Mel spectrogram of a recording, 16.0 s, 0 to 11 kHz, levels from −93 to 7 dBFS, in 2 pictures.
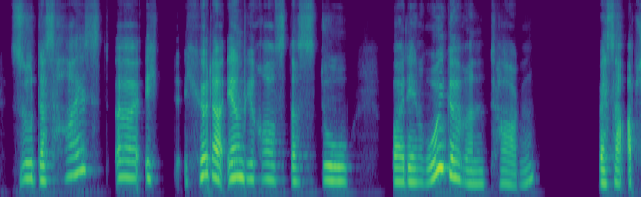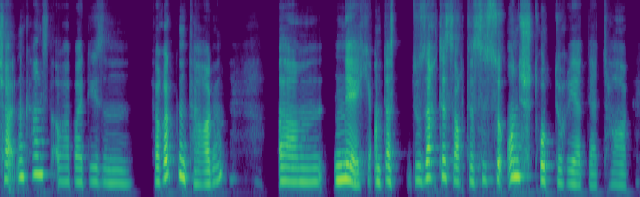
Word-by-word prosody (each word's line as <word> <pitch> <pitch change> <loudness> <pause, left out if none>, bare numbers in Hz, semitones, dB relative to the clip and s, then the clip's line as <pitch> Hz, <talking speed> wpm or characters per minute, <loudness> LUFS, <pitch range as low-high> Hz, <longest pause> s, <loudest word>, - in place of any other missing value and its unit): So, 225 +2 -2
das 210 0 -3
heißt, 320 +7 -3
äh, 245 0 0
ich 230 -1 -5 0.3
ich - - -17
höre 270 +2 +6
da 235 -5 +6
irgendwie 235 -1 +4
raus, 215 -1 -7
dass 195 0 -7
du 195 -2 0 0.5
bei 190 -1 +1
den 185 -1 0
ruhigeren 185 - +4
Tagen 165 +5 -9 0.8
besser 180 -1 0
abschalten 250 +3 0
kannst, 285 +2 -1
aber 190 0 -9
bei 190 0 -6
diesen 175 -3 -11 0.2
verrückten 250 +5 +3
Tagen, 165 - -2 0.7
ähm, 185 -1 -1
nicht. 205 -5 +5
Und 190 +2 -3
dass 205 0 -2
du 205 - -7
sagtest 245 +1 +2
auch, 190 - 0
das 195 +1 -6
ist 210 0 -4
so - - +2
unstrukturiert, 185 -10 +1
der 145 0 -12
Tag. 150 -1 -13
200 Hz, 140 wpm, -24 LUFS, 180-235 Hz, 0.8 s, höre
